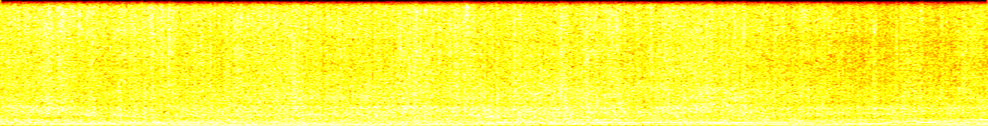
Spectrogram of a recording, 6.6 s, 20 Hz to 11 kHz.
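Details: Briggs & Stratton Intek M44 twin engine after a full twin-carburetor tear-down and clean, while mowing: steady, even drone at constant speed, no hunting or surging; sounds way better. Normal running under load after repair.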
